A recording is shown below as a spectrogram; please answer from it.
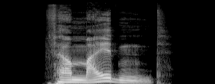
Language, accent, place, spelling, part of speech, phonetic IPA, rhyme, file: German, Germany, Berlin, vermeidend, verb, [fɛɐ̯ˈmaɪ̯dn̩t], -aɪ̯dn̩t, De-vermeidend.ogg
- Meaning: present participle of vermeiden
